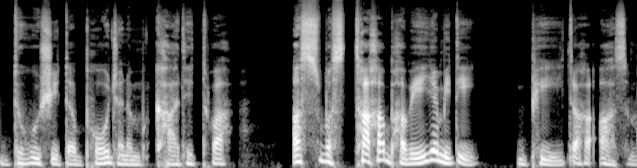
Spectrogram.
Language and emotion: Sanskrit, fearful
